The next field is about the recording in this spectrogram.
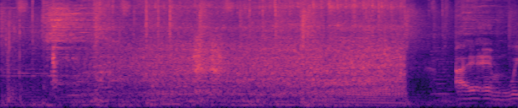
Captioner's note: engine revving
